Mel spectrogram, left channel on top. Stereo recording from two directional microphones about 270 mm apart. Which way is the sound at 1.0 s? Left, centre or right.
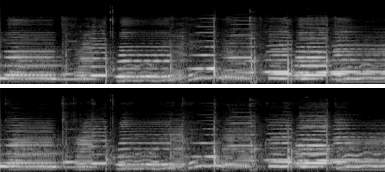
Left.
